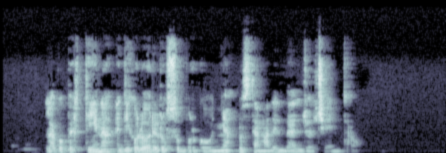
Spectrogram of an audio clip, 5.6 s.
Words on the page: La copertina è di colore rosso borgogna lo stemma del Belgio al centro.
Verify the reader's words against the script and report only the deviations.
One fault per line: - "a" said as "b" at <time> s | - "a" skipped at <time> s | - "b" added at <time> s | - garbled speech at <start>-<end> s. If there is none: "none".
none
